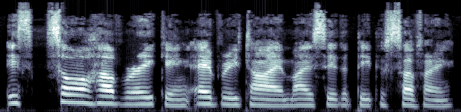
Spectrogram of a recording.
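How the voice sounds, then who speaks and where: A woman's voice: mid-range voice, fairly quick, clear, resonant tone, no echo, studio quality. A woman in her fifties from Japan with a Japanese accent, a passionate interview guest who often laughs and corrects herself mid-sentence. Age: 50s. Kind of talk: conversational interview.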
